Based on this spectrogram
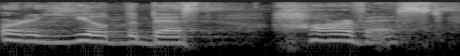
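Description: A woman talks with ordinary pitch variation, the background around her quiet. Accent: Southern US. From US South, rural South Georgia. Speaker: corporate trainer and speaker; corporate trainer, speaker. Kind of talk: sermon. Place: church. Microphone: headset.

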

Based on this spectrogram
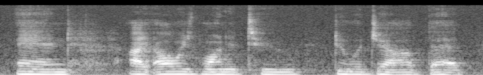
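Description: A man speaks with an American accent. There is light background noise. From US South, Georgia (Lawrenceville). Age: 20s. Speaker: college student. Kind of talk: self-introduction monologue. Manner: halting, with fillers. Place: home room. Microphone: webcam.

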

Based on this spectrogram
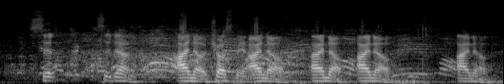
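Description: Against crowd noise in the background, a man with a fairly high pitch and a playful tone speaks with long, frequent pauses. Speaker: stage hypnotist. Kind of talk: live stage hypnosis show with hypnotic induction commands. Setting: stage with audience at a school prom. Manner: playful, laughing, teasing banter with volunteers.

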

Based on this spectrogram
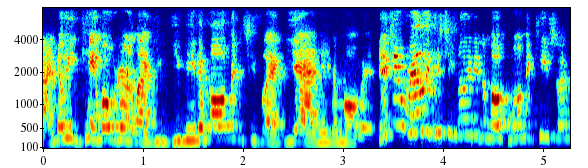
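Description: Heard with audible room echo over a quiet background, a woman speaks in a high pitch. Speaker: web show host. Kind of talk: casual review chat. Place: home room. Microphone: webcam.

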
